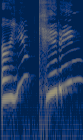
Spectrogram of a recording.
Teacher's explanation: pitch goes up yes no question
